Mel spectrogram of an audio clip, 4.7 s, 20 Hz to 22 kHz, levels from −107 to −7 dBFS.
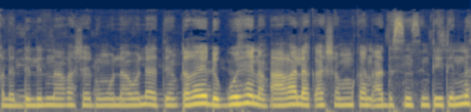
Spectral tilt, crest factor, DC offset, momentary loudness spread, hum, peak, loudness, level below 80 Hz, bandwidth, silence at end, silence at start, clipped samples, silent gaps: -5 dB/octave; 16 dB; under 0.1%; 9 LU; none; -8 dBFS; -25 LUFS; -56 dBFS; 15.5 kHz; 0 s; 0 s; under 0.1%; none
